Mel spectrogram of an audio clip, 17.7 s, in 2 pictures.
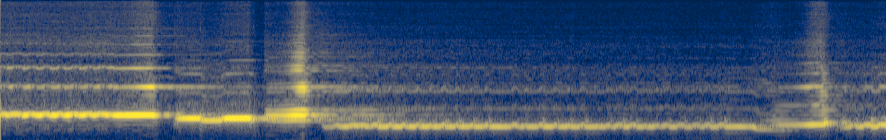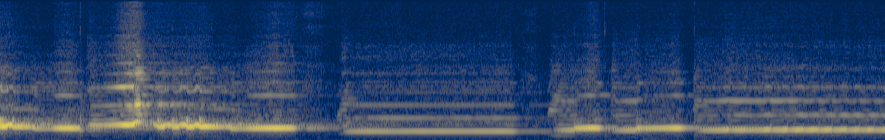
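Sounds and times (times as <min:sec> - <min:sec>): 
Slovak folk art collapsible instrument: 0:00.0 - 0:17.6.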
